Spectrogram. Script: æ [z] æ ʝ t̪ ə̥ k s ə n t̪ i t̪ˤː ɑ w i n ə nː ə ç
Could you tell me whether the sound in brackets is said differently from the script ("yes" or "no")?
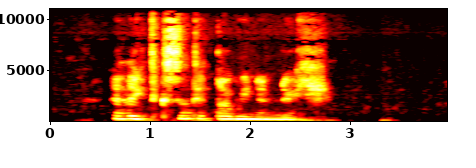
yes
